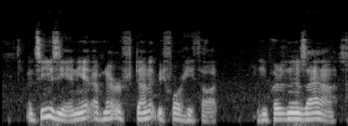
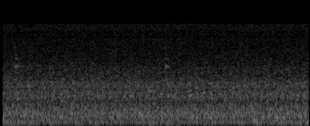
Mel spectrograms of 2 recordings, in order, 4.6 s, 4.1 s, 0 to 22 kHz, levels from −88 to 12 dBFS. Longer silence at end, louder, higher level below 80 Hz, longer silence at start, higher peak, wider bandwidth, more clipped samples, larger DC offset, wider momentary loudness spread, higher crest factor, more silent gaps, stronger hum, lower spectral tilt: about the same, 0 s vs 0 s; first, -19 LUFS vs -50 LUFS; first, -54 dBFS vs -62 dBFS; first, 0.35 s vs 0.05 s; first, -4 dBFS vs -36 dBFS; second, 9.2 kHz vs 11.5 kHz; neither; neither; first, 16 LU vs 1 LU; about the same, 16 dB vs 12 dB; neither; neither; first, -6 dB/octave vs -4.5 dB/octave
